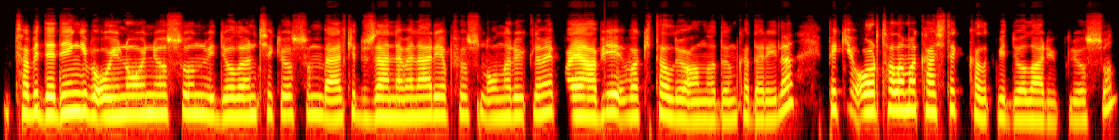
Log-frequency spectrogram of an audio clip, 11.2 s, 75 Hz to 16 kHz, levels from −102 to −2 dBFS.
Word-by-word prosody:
Tabii, 215 -1 0
dediğin 215 +3 +5
gibi, 225 -3 +1
oyunu 195 +3 +2
oynuyorsun, 210 0 0
videolarını 190 +1 -1
çekiyorsun, 205 -1 -4
belki 180 +3 0
düzenlemeler 190 +1 +1
yapıyorsun, 200 0 -4
onlara 185 +2 -3
yüklemek 205 +3 -2
bayağı 195 -1 +6
bir 215 -1 +3
vakit 195 +3 -4
alıyor 180 -4 +1
anladığım 170 +1 -6
kadarıyla. 180 - -3 0.3
Peki 245 -1 -2
ortalama 240 +2 +4
kaç 230 0 -1
dakikalık 205 -8 -5
videolar 170 -2 -2
yüklüyorsun? 165 - -6
195 Hz, 130 wpm, -23 LUFS, 180-215 Hz, 0.3 s, bayağı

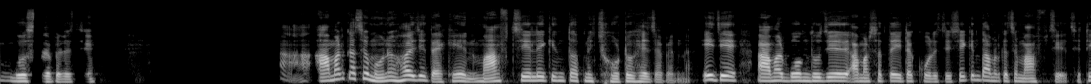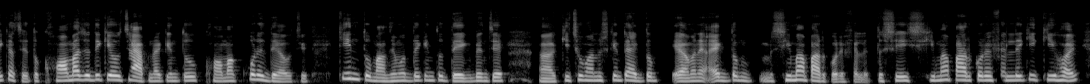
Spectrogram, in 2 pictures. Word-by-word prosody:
বুঝতে 150 -3 +2
পেরেছি। 120 0 -4 1.9
আ - - -12 0.2
আ - - -7 0.2
আমার 235 +7 +3
কাছে 265 0 0
মনে 175 +4 +1
হয় 215 +1 +6
যে - - +3
দেখেন, 155 +5 +1 0.2
মাফ 155 +4 +6 0.2
চাইলে 180 0 +4
কিন্তু 175 -1 -2
আপনি 160 -1 -2
ছোট 130 -2 -2
হয়ে 130 -2 +2
যাবেন 110 - -8
না। - - -15 0.2
এই 220 - +6
যে 200 - +9 0.4
আমার 175 +2 +5
বন্ধু 165 -1 +4
যে 170 - +5 0.2
আমার 145 0 0
সাথে 155 0 -2
এটা 150 0 -2
করেছে 135 -1 -4
সে 185 - -1
কিন্তু 200 -2 -2
আমার 165 -2 -5
কাছে 155 0 -2
মাফ 135 0 0
চেয়েছে। - - -8
ঠিক 185 - -3
আছে? 165 - -8
তো 160 - -2
ক্ষমা 180 +4 +3
যদি 210 +1 +3
কেউ 210 -1 +6
চায়, 195 - +5
আপনার 155 0 -4
কিন্তু 165 +2 -4 0.2
ক্ষমা 160 0 -1
করে 230 -2 +4
দেওয়া 140 -3 +1
উচিত। 135 +1 -11 0.3
কিন্তু 250 -5 +1
মাঝেমধ্যে 165 +3 -1
কিন্তু 190 +1 -3
দেখবেন 150 +3 +1
যে 165 - +3 0.4
আ 140 - +1 0.2
কিছু 185 +2 -4
মানুষ 185 0 -2
কিন্তু 200 0 -1
একদম 165 +3 -3 0.2
ইয়া 150 - +3
মানে 165 0 -2
একদম 170 +3 -2 0.4
সীমা 210 0 +2
পার 165 -3 +4
করে 120 +1 -2
ফেলে। 115 -2 -7
তো 155 - -2
সেই 180 -1 0 0.2
সীমা 195 +2 -2
পার 200 -1 +4
করে 195 -1 +2
ফেললে 195 0 -2
কি, 225 - -4
কি 205 - -2
হয় 180 -1 +2
170 Hz, 200 wpm, -22 LUFS, 150-195 Hz, 1.9 s, যে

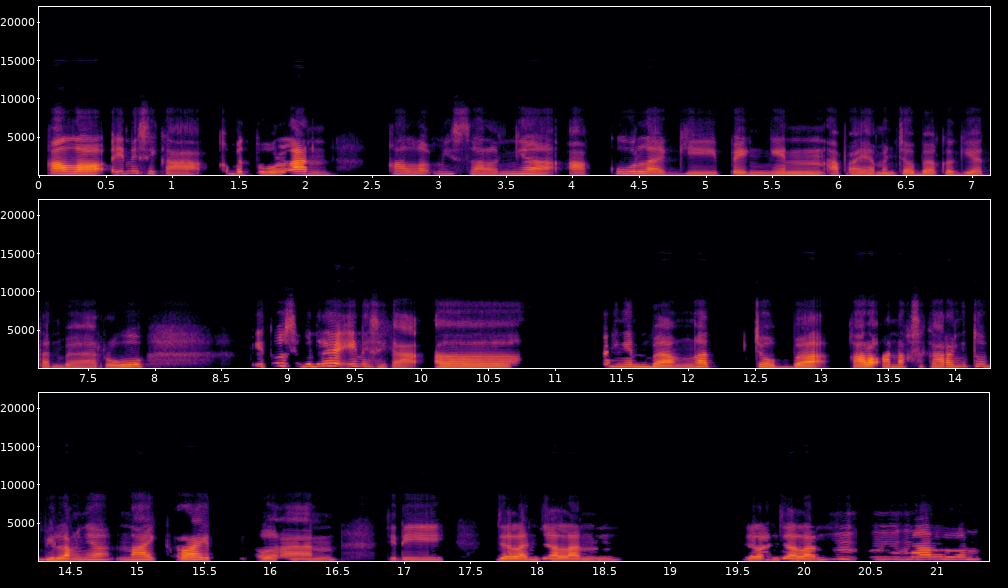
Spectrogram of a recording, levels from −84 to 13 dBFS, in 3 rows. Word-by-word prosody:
Kalau 250 +1 +8 0.2
ini 285 +3 -5
sih 260 - -8
Kak, 190 -1 -1 0.2
kebetulan 235 +3 +3 0.6
kalau 230 -2 -4 0.2
misalnya 230 0 -5 0.3
aku 205 +4 -5 0.2
lagi 205 -3 -2 0.3
pengen 200 +2 -3 0.3
apa - - -4
ya, - - -3
mencoba 185 0 -3
kegiatan 185 0 -5
baru, 170 0 -5 1.1
itu 360 - -7
sebenernya 290 +5 +2
ini 300 -2 -4
sih 220 - -8
Kak, 170 -2 +1 0.2
eee, 225 0 +2 0.5
pengen 260 -1 -2
banget 210 +5 +3 0.3
coba, 210 -5 +1 0.4
kalau 235 +2 +8
anak 240 +1 -2
sekarang 250 +1 0
itu 300 +3 -8
bilangnya 220 +2 +2 0.2
night 230 0 +2 0.2
ride 245 0 +6 0.2
gitu 365 - -23 0.2
kan. 175 0 -1 0.5
Jadi 190 +4 -6 0.7
jalan-jalan 200 -1 +4 1.2
jalan-jalan 210 0 +3 0.4
mhm, 290 0 -12 0.2
malam. 290 -1 -1
225 Hz, 105 wpm, -24 LUFS, 200-245 Hz, 1.2 s, Kalau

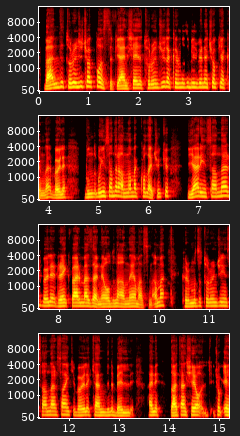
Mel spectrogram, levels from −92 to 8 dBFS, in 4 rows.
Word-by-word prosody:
bende 175 +10 +5
turuncu 190 +2 +3
çok 205 0 +1
pozitif 135 - 0
yani 125 0 +4
şeyde 150 +2 +1
turuncuyla 165 +6 -1
kırmızı 180 0 -1
birbirine 180 0 +1
çok 180 0 -2
yakınlar 130 -4 -2
böyle 125 +3 +2 0.3
bun 145 +2 -1
bu 165 - +3
insanları 190 +1 +1
anlamak 170 +1 -1
kolay 175 -2 0
çünkü 155 +5 -5 0.4
diğer 155 +8 +3
insanlar 175 +3 +1
böyle 155 0 0
renk 145 +1 +1
vermezler, 145 -4 +4
ne 120 - 0
olduğunu 125 +2 0
anlayamazsın. 120 -5 -2
Ama 170 +9 -2 0.3
kırmızı, 135 +2 -3
turuncu 150 0 -3
insanlar 150 0 -2
sanki 155 -2 -3
böyle 140 +2 0
kendini 135 0 -1
belli 125 0 -1 0.3
hani 145 -1 -1 0.2
zaten 130 +5 +4
şey 150 +1 +2
o 150 - -1
ç - - -25
çok 155 -2 -4
ener 145 - +4
150 Hz, 160 wpm, -22 LUFS, 135-175 Hz, 0.4 s, bende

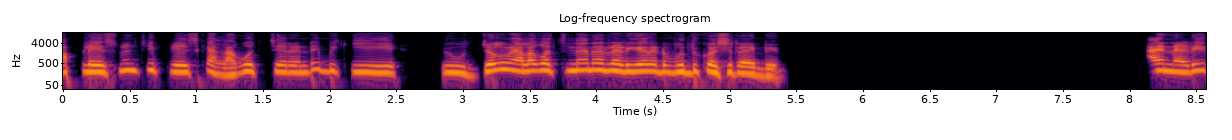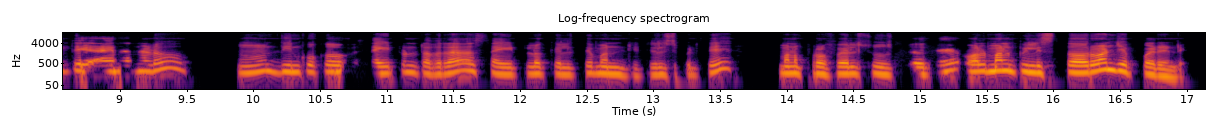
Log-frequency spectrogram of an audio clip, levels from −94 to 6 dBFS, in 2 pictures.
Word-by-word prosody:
Place 205 -3 +4
నుంచి 240 0 -2
ఈ - - -22
ప్లేస్‌కి 205 +1 0
ఎలాగొచ్చారండి? 200 +5 -1
మీకీ 205 -1 -4 0.6
ఈ - - 0
ఉద్యోగం 225 - +3
ఎలాగొచ్చిందని 235 +1 +2
అడిగారండి 210 -1 +3
ముందు 210 +1 +1
క్వెషన్ 200 -2 +3
ఆయన్ని. 140 -5 -1 2.8
ఆయన 230 -1 +5
అడిగితే 230 +2 -1 0.2
ఆయనన్నాడు 215 +4 -2 0.6
హ్మ్, 200 +4 -3
దీనికొక 205 -1 -3 0.3
సైట్ 175 0 -2
ఉంటదిరా 180 +1 -1 0.2
సైట్‌లోకెళ్తే 165 0 -4
మనం 170 -1 +1
డీటెయిల్స్ 150 +2 -9
పెడితే 150 +9 -5 0.5
మన 180 - +3
ప్రొఫైల్ 170 0 +2
సూట్ 160 -4 -4
అవుతే 195 +7 -2 0.2
వాళ్ళు 215 +1 +3
మనల్ని 230 -2 +4
పిలుస్తారు 190 +2 +4
అని 255 - +5
చెప్పాడండి. 135 - -2
200 Hz, 115 wpm, -22 LUFS, 170-220 Hz, 2.8 s, ఆయన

